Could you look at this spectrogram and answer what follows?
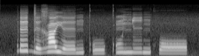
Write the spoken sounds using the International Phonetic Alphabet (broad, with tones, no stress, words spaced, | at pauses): ɾe˦de˨ ɣa˦ jeː˨˦ŋkʼuː˨ kʼũ˦ɲiː˦ŋ foː˦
